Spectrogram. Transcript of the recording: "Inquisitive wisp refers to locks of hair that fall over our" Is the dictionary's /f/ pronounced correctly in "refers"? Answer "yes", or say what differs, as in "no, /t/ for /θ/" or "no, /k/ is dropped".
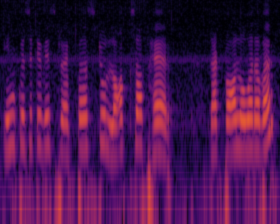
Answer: no, /p/ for /f/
